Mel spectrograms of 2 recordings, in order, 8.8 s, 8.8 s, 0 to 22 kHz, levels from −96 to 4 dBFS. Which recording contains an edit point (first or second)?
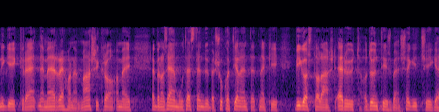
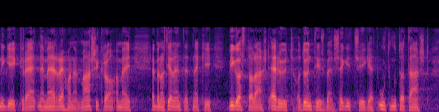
second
